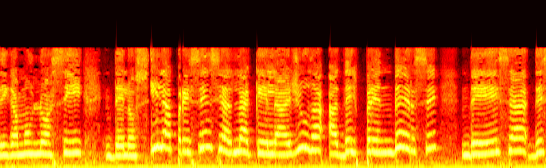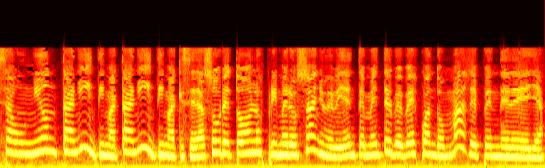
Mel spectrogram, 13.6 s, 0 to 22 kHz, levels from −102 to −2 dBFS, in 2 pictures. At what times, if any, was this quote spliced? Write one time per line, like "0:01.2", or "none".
0:01.3
0:01.8
0:02.9
0:06.6
0:08.3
